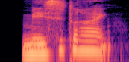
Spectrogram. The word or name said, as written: MESSEDRENG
